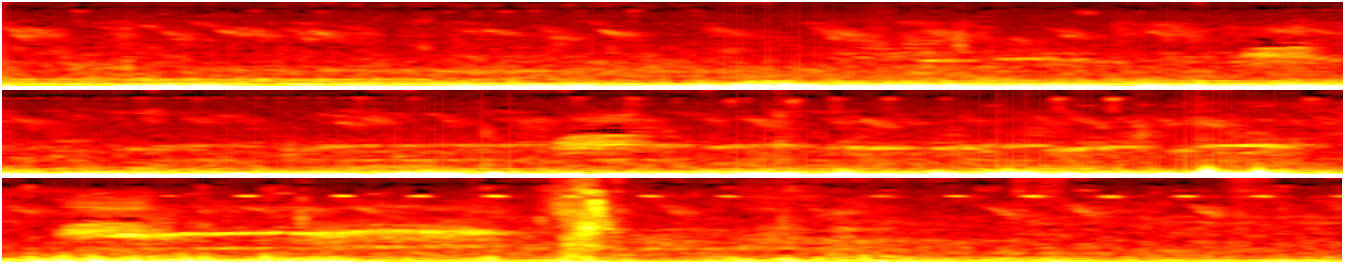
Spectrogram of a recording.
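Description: Birds calling over a steady low rumble, with one wavering call that rises three times and many short high chirps. A single sharp click comes near the end.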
